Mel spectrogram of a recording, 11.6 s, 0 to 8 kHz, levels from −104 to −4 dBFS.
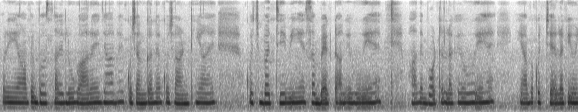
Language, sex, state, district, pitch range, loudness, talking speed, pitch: Hindi, female, Chhattisgarh, Korba, 245-260 Hz, -27 LUFS, 200 wpm, 255 Hz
